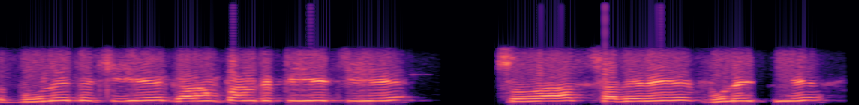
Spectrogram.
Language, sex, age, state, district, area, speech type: Maithili, male, 60+, Bihar, Araria, rural, conversation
